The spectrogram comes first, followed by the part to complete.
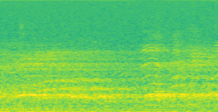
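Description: Faint background of an indoor handball court between commentary phrases: a low, even hall noise with a faint steady tone that comes and goes.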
